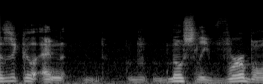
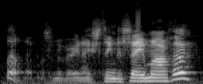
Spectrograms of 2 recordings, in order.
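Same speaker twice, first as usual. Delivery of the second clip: raised, louder scolding of wife; irritated reproach; 4 semitones higher, 7 dB louder than usual. Acted. Husband rebukes his wife, sharp and irritated. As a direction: snap back at Martha with an edge. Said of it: "Did you see any anger there?".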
